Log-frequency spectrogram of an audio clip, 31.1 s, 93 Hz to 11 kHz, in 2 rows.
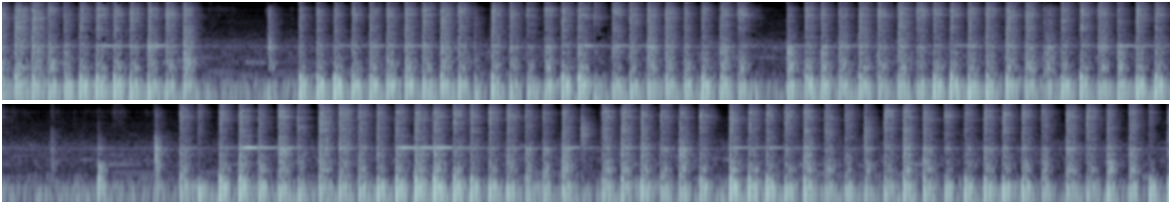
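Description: A metal meat mallet pounding raw pork chops on a wooden cutting board: rapid, repeated strikes, several a second, in runs broken by short pauses about 3, 10 and 16 seconds in. The chops are being tenderized.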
